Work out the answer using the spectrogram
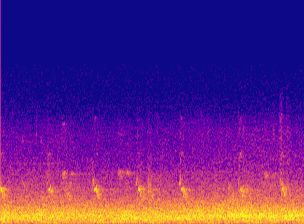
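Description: Small bird chirping, short high chirps repeating about every half second, over a steady background hiss.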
